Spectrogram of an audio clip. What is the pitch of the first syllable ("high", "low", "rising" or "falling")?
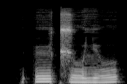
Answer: high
